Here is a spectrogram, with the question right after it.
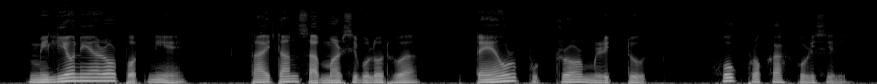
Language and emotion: Assamese, sad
